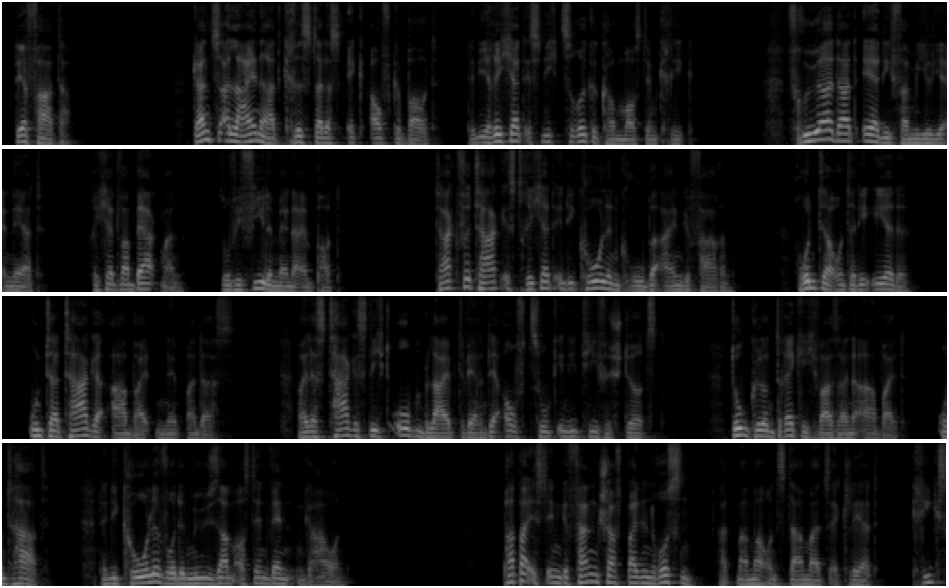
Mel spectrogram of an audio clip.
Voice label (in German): Hoerbuch, in einfacher Sprache; AktionMensch; Wunder von Bern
